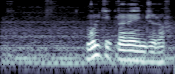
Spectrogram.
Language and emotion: Russian, neutral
